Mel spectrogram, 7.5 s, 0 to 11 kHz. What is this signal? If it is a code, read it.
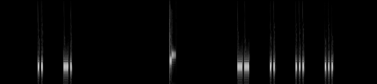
Morse code, heard as a keyed tone, about 33 wpm, spaced as for 16 wpm, 690 Hz. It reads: IN MISS
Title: 4x Character Spacing - Top 500 Words - 35wpm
